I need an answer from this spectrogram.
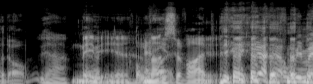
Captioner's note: laughs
